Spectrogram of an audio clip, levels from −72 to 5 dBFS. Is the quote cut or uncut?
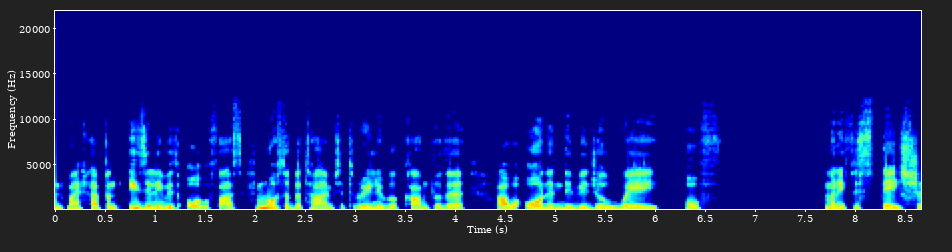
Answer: cut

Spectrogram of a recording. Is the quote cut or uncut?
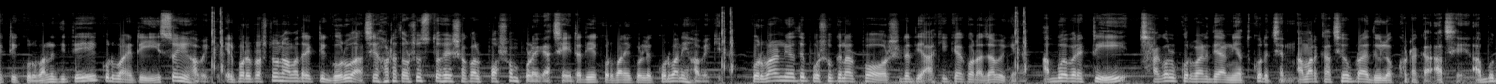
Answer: cut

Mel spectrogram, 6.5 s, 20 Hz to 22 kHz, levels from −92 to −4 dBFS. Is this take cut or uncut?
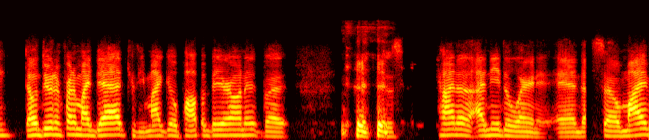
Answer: uncut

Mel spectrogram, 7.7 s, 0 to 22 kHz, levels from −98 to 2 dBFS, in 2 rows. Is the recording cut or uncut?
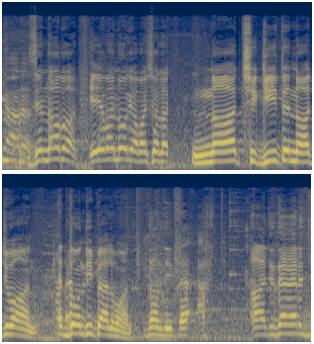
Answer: cut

